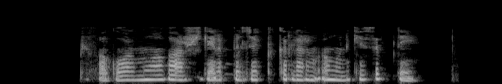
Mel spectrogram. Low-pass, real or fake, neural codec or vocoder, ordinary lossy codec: 7.2 kHz; real; none; MP3, 24 kbps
